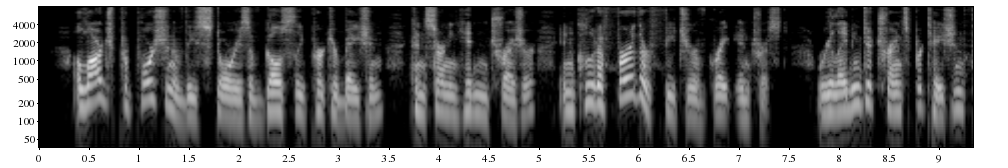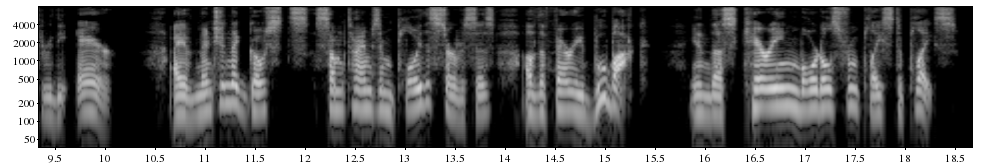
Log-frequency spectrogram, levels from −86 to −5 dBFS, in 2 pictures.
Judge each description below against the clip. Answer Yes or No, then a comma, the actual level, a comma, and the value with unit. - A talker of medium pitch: Yes, medium, 145 Hz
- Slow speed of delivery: No, average, 150 wpm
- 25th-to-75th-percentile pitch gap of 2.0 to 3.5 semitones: No, average, 4.4 semitones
